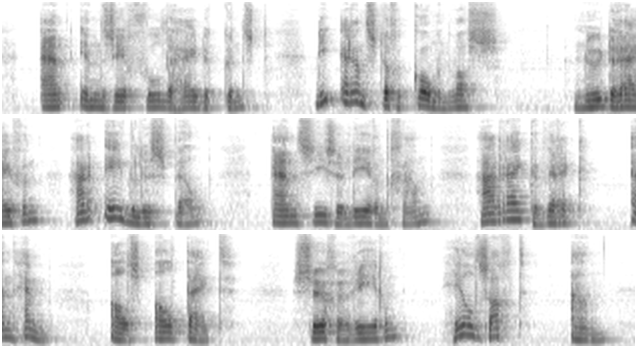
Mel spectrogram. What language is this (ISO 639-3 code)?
nld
